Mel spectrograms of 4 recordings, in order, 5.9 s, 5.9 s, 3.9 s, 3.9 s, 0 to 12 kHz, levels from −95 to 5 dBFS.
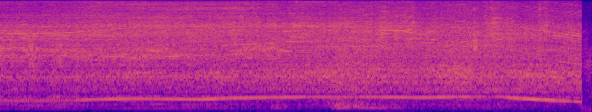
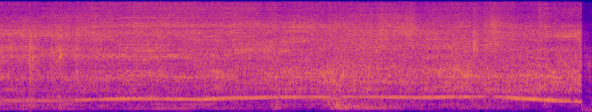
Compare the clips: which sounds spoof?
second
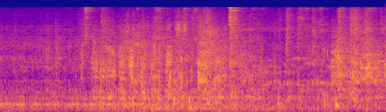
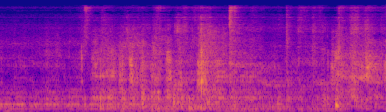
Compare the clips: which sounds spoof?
second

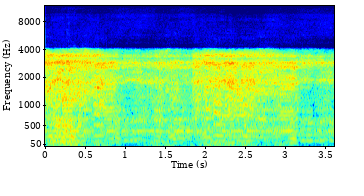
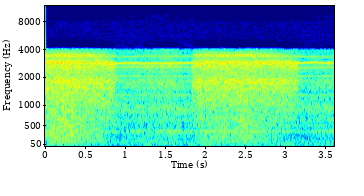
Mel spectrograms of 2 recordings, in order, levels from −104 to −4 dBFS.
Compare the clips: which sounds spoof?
first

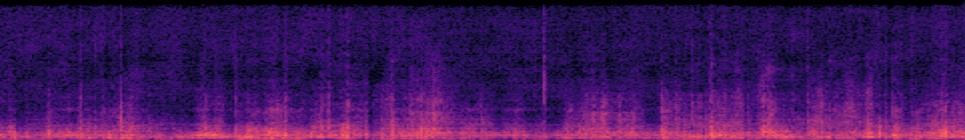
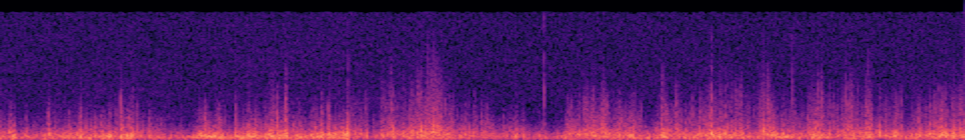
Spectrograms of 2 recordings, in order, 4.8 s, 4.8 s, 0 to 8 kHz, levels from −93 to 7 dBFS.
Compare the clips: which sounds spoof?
first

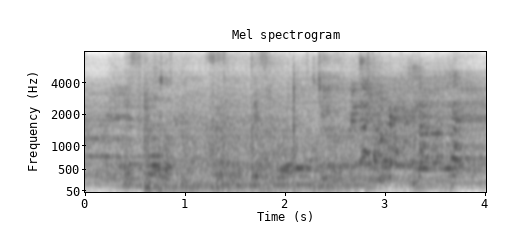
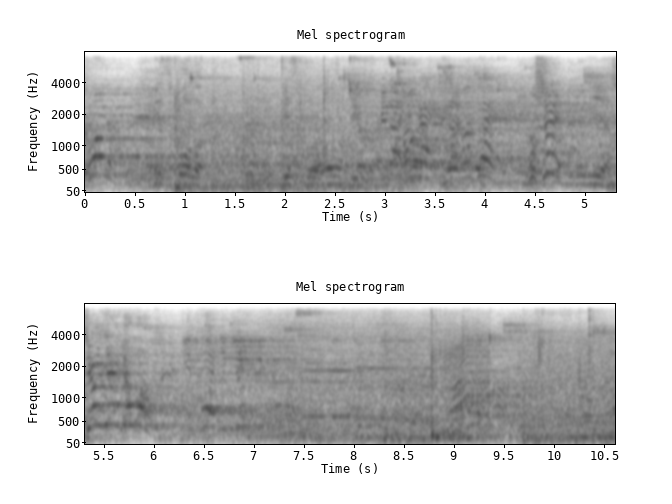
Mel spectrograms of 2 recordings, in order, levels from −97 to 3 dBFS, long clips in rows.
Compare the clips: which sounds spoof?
first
